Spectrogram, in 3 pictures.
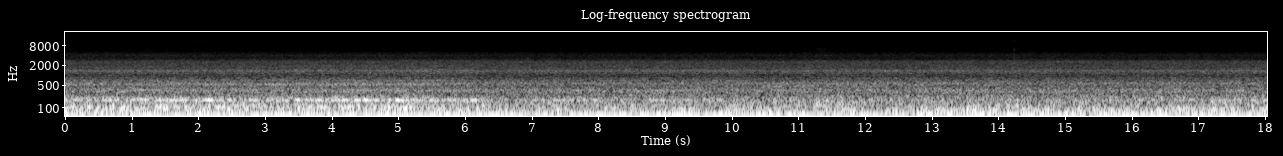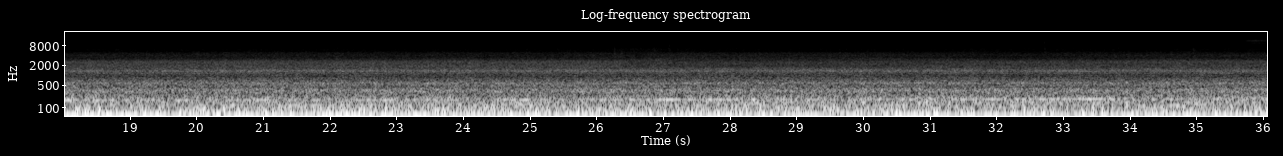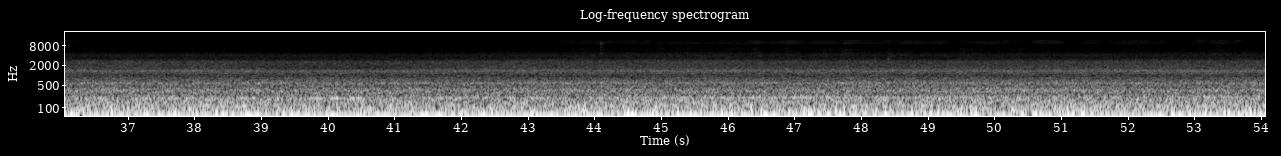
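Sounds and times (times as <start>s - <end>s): train rumbling from inside: 0.0s - 54.0s.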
